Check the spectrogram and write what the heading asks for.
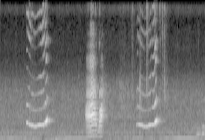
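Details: Talking pet parrot, said to say mummy papa, makes two rising, curved whistles two seconds apart with a brief harsh speech-like burst between them, plus a thud and a steady background hum.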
